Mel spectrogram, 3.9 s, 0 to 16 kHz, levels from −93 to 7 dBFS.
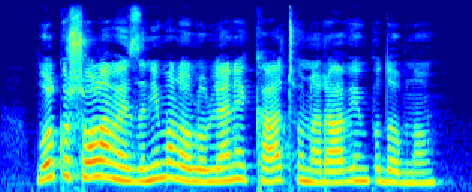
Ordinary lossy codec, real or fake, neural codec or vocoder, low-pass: AAC, 48 kbps; real; none; 14.4 kHz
